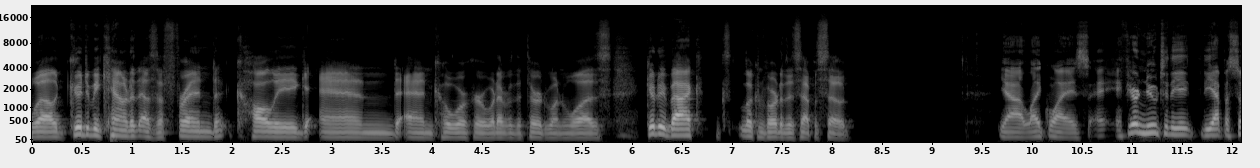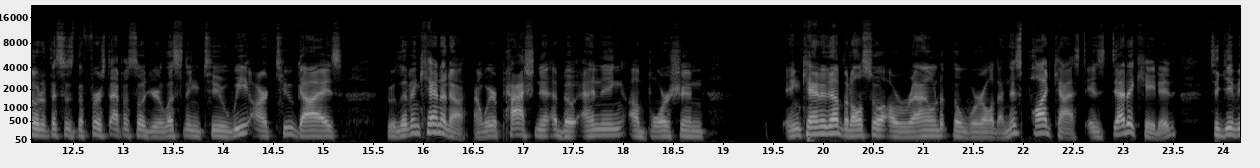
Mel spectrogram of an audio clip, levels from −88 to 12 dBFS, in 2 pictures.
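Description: Nothing goes wrong anywhere in this speech recording, so there are no technical faults to point out.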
